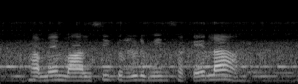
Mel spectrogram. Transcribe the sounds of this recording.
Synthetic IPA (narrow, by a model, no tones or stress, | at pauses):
ɦəmẽmaːnsɪkɾɪɽmɪlsəkeːlaː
